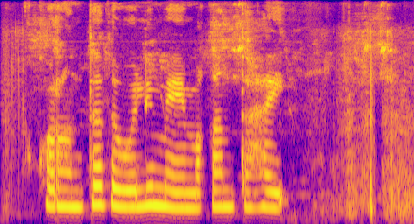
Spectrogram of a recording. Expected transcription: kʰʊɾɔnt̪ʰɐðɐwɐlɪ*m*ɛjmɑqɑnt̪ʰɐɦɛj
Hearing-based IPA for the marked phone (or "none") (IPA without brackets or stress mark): m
